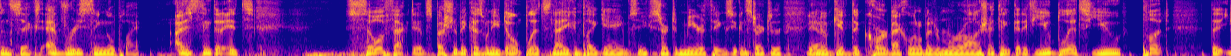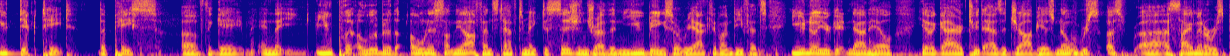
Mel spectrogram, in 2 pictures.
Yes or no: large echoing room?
no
